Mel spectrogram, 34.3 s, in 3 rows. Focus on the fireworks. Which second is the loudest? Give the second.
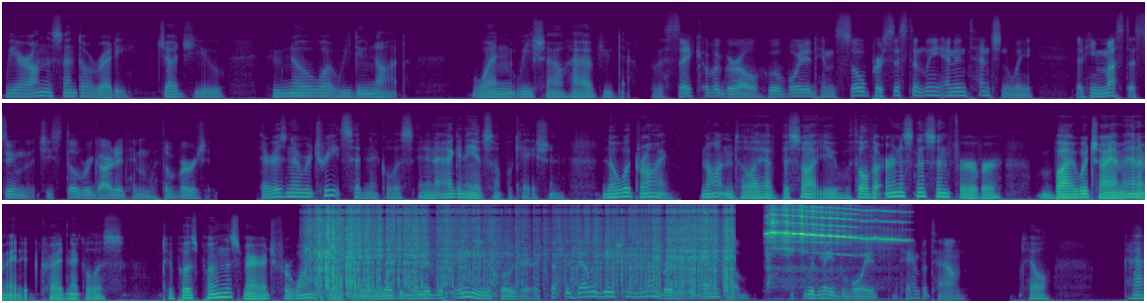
31 s.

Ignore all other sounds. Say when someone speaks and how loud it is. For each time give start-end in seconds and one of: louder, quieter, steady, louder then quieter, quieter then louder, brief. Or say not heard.
0.0-34.2 louder then quieter.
